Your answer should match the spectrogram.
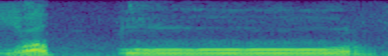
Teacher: حرف الطاء من حروف التفخيم والاطباق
